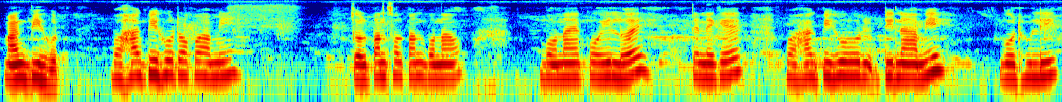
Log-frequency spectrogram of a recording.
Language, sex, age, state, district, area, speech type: Assamese, female, 60+, Assam, Morigaon, rural, spontaneous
